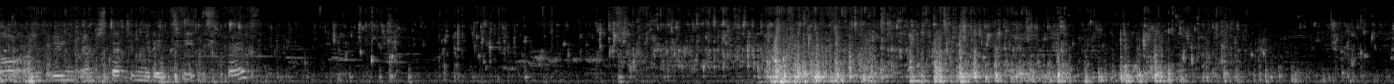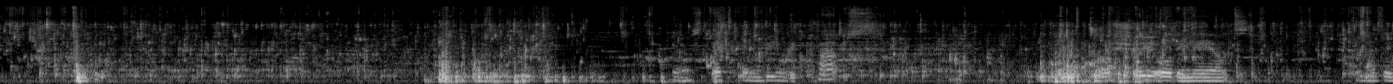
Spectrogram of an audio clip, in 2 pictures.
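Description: Plastic items clatter and splash in water as hands wash them.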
